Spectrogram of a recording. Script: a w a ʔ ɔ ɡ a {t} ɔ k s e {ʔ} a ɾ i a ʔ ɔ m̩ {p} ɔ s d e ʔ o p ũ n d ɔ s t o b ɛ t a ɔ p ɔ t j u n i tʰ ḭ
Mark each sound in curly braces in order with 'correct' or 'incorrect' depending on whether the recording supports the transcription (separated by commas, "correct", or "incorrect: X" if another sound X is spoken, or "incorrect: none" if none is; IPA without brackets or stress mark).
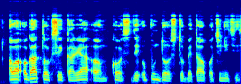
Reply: correct, incorrect: k, incorrect: k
